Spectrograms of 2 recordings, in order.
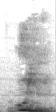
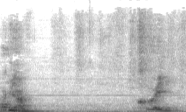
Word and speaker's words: Houilles: Ouille. Ouais, voilà. Oui. Ouille. Carrière-sur-Seine. Et ouille, ça fait aussi aïe. Comme la douleur. Ouille.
